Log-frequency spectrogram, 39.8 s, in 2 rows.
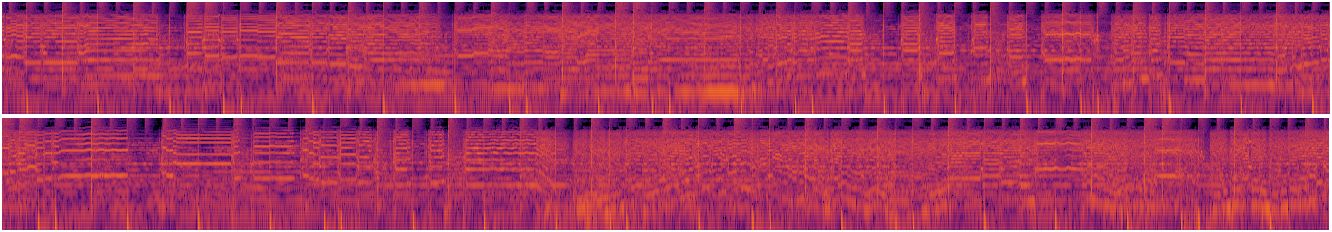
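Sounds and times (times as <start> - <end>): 
high gain electric guitar on bridge pickup: 0.0 - 39.8.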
